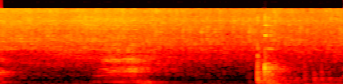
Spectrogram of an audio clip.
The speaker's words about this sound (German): So, und jetzt in die heiße Pfanne würde ich sagen, kommt unser Hähnchen.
